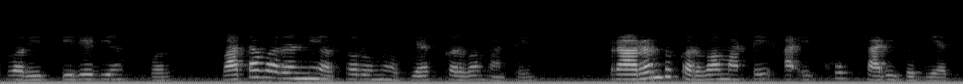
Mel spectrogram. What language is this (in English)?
Gujarati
